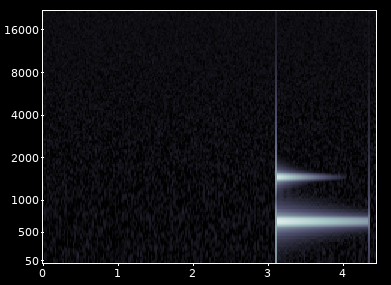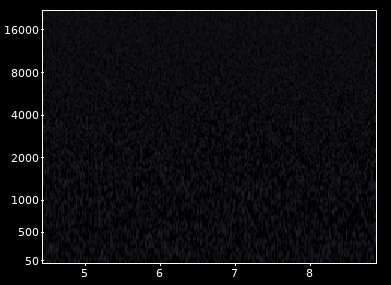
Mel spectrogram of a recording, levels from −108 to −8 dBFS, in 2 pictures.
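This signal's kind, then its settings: sine partials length 1.23 s, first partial 669 Hz, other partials 1.46 kHz, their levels -1.5 dB, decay 2.43 s, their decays 0.72 s, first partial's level -16 dB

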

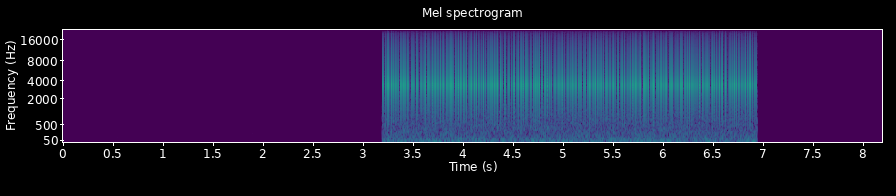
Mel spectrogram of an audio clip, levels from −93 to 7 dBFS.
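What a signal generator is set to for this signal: rain from filtered ticks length 3.75 s, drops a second 54, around 3.4 kHz, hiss -23 dB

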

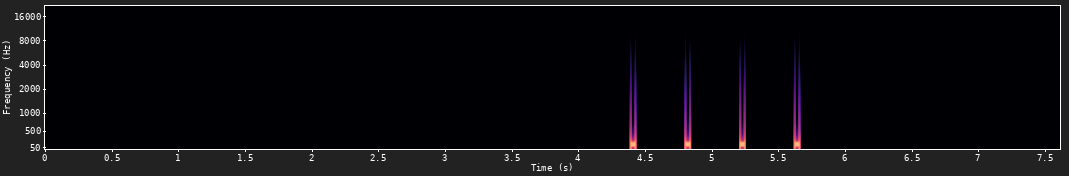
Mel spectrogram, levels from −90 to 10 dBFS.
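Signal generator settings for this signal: tone bursts 147 Hz, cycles 5, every 0.41 s, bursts 4, -3 dBFS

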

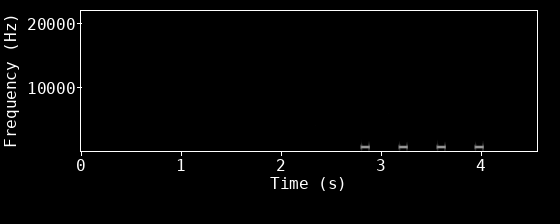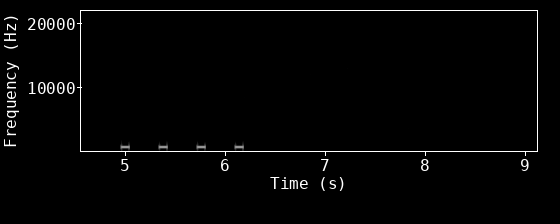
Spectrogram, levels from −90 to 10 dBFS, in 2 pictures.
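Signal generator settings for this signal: beep pattern sine 710 Hz, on 0.08 s, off 0.30 s, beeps 4, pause 0.94 s, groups 2, -29.5 dBFS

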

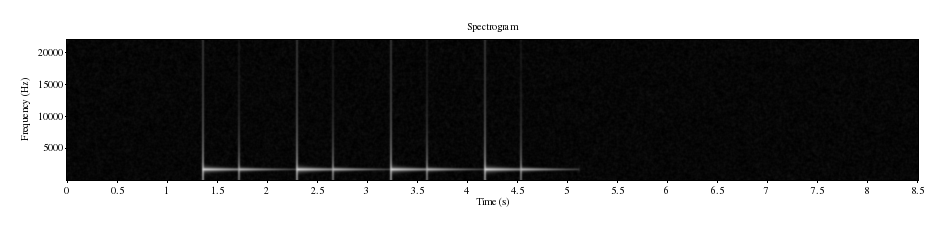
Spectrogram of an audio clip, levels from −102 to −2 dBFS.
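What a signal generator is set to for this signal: sonar ping 1.7 kHz, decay 0.68 s, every 0.94 s, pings 4, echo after 0.36 s, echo -12.5 dB -8 dBFS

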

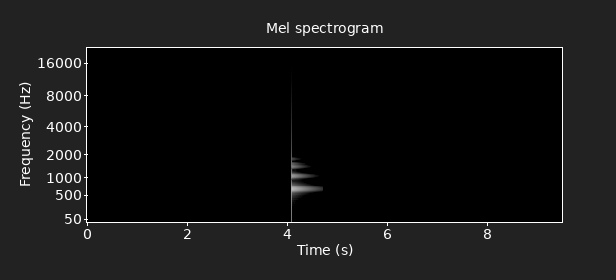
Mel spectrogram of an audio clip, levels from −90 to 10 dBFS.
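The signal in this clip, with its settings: skin hit, lowest mode 670 Hz, decay 0.69 s, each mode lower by 11 dB, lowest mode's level -17 dB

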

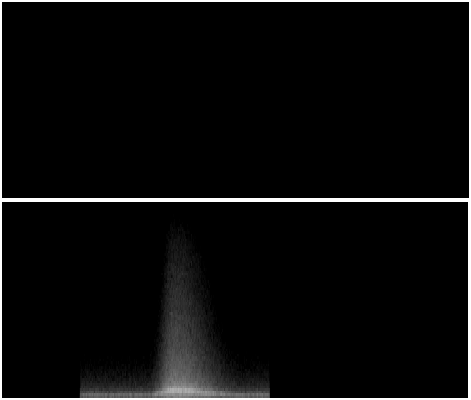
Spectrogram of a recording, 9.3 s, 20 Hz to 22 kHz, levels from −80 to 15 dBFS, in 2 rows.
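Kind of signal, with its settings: whoosh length 1.89 s, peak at 0.94 s, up 0.27 s, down 0.71 s, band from 500 Hz, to 1 kHz, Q 7.2, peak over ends 27 dB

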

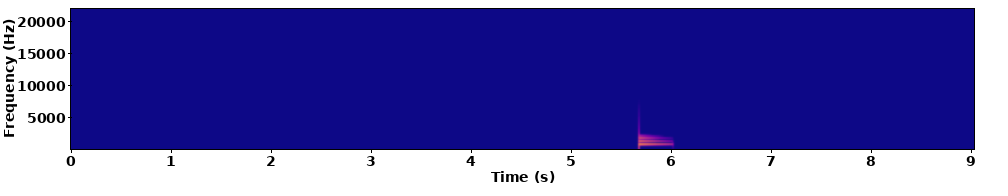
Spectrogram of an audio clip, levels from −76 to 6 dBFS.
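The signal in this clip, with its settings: skin hit length 0.34 s, lowest mode 821 Hz, decay 0.80 s, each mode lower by 7 dB, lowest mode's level -18 dB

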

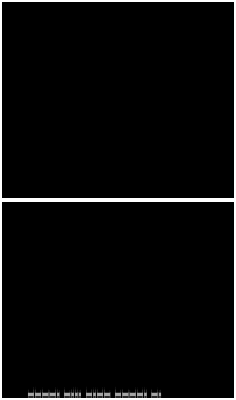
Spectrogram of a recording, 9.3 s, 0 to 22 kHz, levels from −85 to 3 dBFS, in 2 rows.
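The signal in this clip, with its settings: Morse "9BY9N" 33 wpm 428 Hz -26 dBFS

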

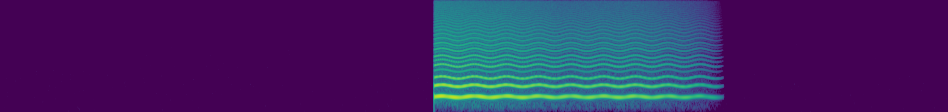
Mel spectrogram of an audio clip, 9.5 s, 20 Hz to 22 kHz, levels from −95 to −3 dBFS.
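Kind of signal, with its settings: synth patch with vibrato A#5, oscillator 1 triangle, interval -12 st, detune 27 cents, oscillator 2 level -7.5 dB, sub -1 dB, noise -16.5 dB, filter highpass, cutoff 110 Hz, Q 1, filter envelope 1.5 oct, attack 6.9 ms, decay 1.27 s, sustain -9.5 dB, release 0.95 s, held 1.95 s, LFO 3.1 Hz, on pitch 90 cents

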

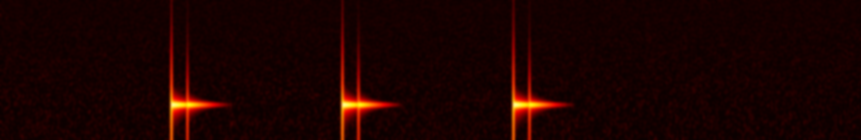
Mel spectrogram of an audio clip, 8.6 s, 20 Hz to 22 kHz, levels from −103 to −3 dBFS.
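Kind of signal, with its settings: sonar ping 1.03 kHz, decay 0.35 s, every 1.71 s, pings 3, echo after 0.16 s, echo -14 dB -8 dBFS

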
